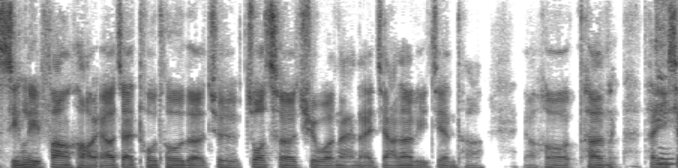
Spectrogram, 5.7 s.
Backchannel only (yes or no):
yes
